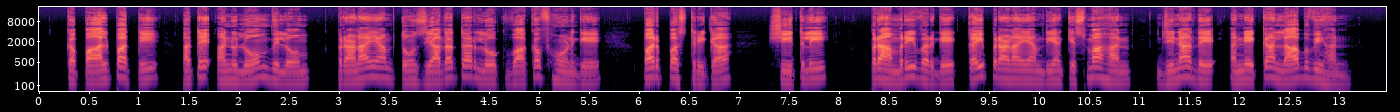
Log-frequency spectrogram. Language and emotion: Punjabi, neutral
